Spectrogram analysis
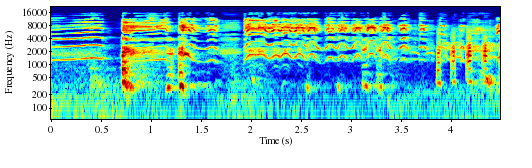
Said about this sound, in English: How is that possible? Is it stuck in his... He's talking, and yet the squeaky toy is squeaking. Yeah. Where is it? It's in his esophagus.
